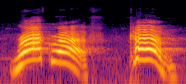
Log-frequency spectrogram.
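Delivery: very high, swooping, sing-song yell. Calling a wandering dog back in the backyard: yelling. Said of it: "I'm gonna have to yell".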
